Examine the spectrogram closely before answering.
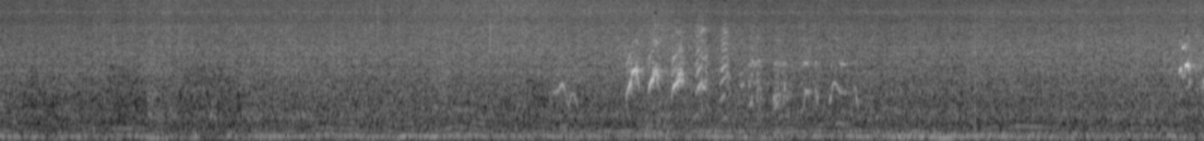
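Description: Small rock waterfall splashing steadily over stones. About halfway through comes a quick run of short, high-pitched calls or squeals.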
